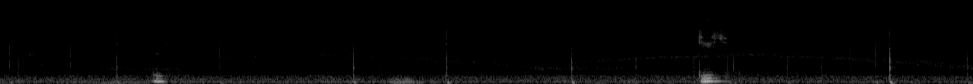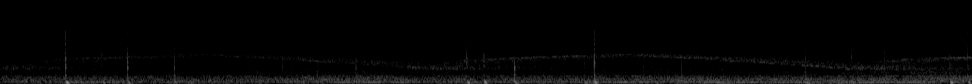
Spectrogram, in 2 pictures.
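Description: Footsteps thud softly on grass and stone.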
